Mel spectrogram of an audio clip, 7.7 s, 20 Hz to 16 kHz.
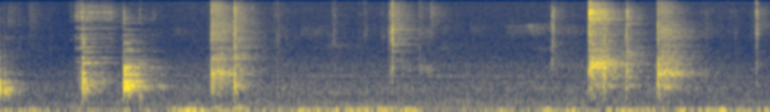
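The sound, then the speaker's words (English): Four eggs are cracked into a bowl for a gula melaka cake batter. A series of sharp, bright taps and cracks is spaced irregularly, with quiet handling sounds between them and no talk. “And I'm gonna need 4 eggs. Just gonna crack them all into a bowl.”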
